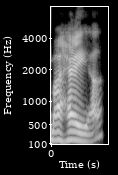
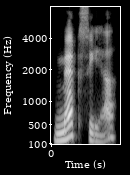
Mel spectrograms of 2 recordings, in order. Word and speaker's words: Mexia: and cities in Texas, including Mahaya, not Mexia, Bernett, not Bernett, and Palestine, not Palestine.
